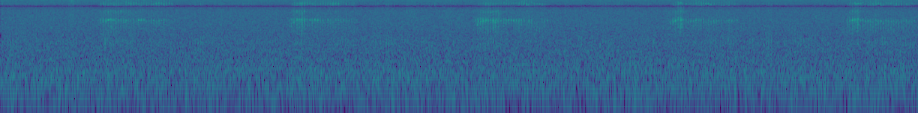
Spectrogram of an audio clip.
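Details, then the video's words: Domestic she-cat, an ex-stray, purring lots during a relaxing massage indoors; a soft, constant rumble with regular stroking swishes roughly every two and a half seconds. "Lovely Cat goes limp for a massage & purrs lots !"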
